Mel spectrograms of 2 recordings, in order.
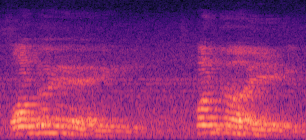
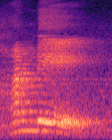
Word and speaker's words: Hyundai: So he will say hungry hungry. Then that other person will come smart Singaporean Chinese will come and say no it is hyundai. So the other fellow will say as in Sunday and then he will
